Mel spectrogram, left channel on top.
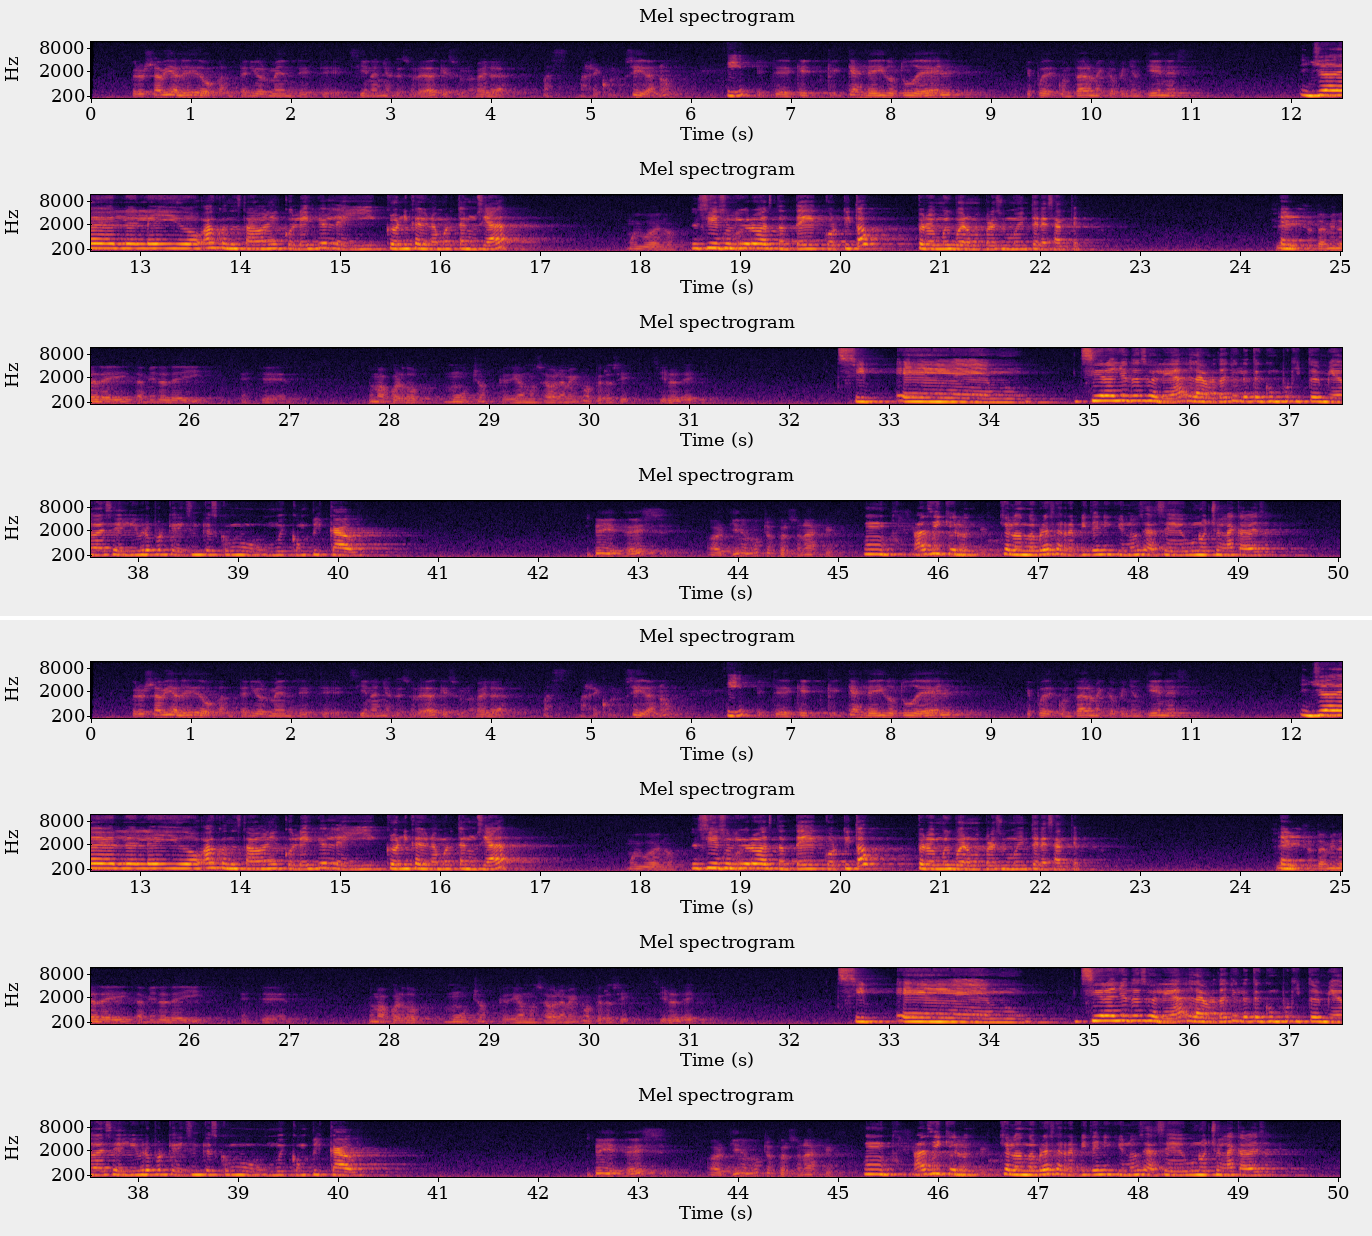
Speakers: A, on the left (about 40°); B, on the right (about 75°).
A: pero ya había leído anteriormente este, Cien años de soledad, que es una novela más, más reconocida, ¿no?
B: Sí.
A: Este, ¿qué, qué, qué has leído tú de él? ¿Qué puedes contarme? ¿Qué opinión tienes?
B: Yo de él he leído, ah, cuando estaba en el colegio leí Crónica de una muerte anunciada.
A: Muy bueno,
B: Sí, es
A: muy
B: un
A: buena.
B: libro bastante cortito, pero es muy bueno, me parece muy interesante.
A: Sí,
B: Eh,
A: yo también lo leí, también lo leí. Este, no me acuerdo mucho, que digamos ahora mismo, pero sí, sí lo leí.
B: sí. em, Cien años de soledad, la verdad yo le tengo un poquito de miedo a ese libro porque dicen que es como muy complicado.
A: Sí, es, a ver, tiene muchos personajes,
B: Mm,
A: muchísimos
B: así
A: personajes.
B: que, los- que los nombres se repiten y que uno se hace un ocho en la cabeza.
